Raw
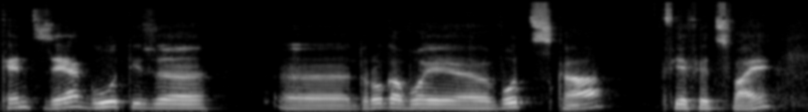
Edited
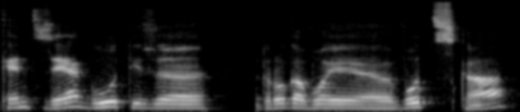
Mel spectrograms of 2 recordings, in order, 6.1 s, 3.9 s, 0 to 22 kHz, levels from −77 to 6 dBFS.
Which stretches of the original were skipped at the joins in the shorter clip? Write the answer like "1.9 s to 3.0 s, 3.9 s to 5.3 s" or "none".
1.9 s to 2.6 s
